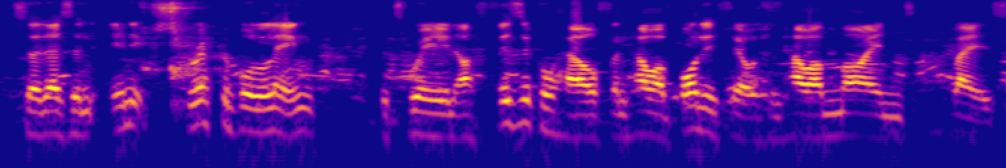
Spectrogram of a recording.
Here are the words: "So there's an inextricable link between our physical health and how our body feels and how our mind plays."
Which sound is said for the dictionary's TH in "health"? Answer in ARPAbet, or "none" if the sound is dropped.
TH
